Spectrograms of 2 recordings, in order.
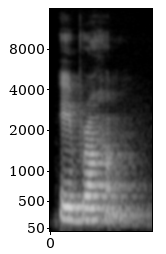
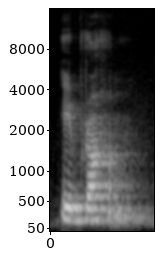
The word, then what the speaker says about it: Abraham: Abraham. Abraham.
